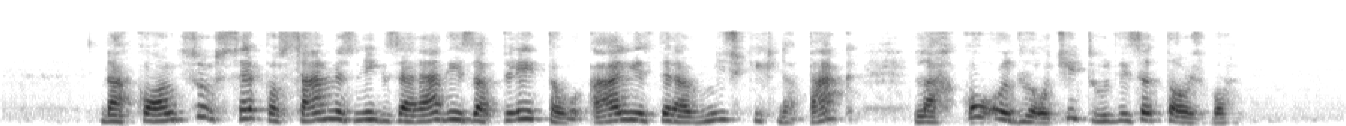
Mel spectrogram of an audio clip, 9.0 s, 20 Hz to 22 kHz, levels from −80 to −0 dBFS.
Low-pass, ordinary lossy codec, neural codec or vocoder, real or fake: none; none; codec, 16 kHz, 4 kbps, FreqCodec, smaller model; fake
